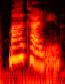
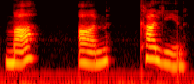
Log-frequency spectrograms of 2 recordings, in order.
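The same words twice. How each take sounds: First: Maha cailín run together without the N; N dropped. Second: Ma an cailín slow with the N sounded; each syllable apart; said slowly. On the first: Teacher giving the usual spoken form. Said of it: "the N is usually dropped". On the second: Teacher showing the full slow form. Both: Shown as a demonstration.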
